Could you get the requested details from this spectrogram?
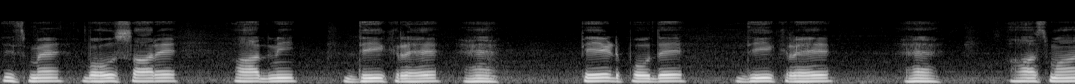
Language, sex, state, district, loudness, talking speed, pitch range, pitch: Hindi, male, Uttar Pradesh, Hamirpur, -13 LUFS, 80 wpm, 135-150 Hz, 145 Hz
